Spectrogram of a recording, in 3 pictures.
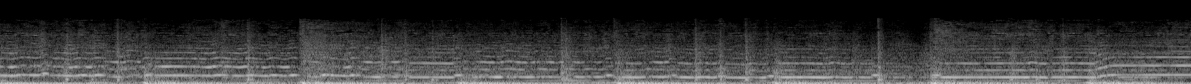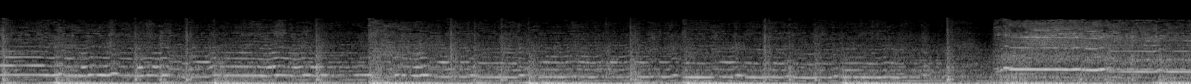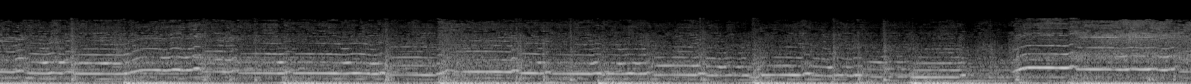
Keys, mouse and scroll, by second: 4.1 click, 10.4 v, 10.5 click, 11.6 alt+shift+scroll up 1, 12.6-13.0 alt+shift+scroll down 2, 14.8 alt+shift+scroll up 1, 15.9 click, 16.6 alt+shift+scroll down 3, 16.9-17.5 scroll up 1, 18.4-19.0 scroll down 1, 19.1 click, 21.8 alt+shift+scroll up 1, 22.2 click, 24.3-24.7 alt+shift+scroll up 2, 24.7 click, 32.7 click, 33.5-34.1 scroll up 3, 34.3-34.8 scroll down 1, 34.8 click.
